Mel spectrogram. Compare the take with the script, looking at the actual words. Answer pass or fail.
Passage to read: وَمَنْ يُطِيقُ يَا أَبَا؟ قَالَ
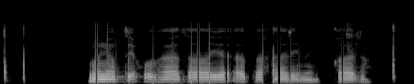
fail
